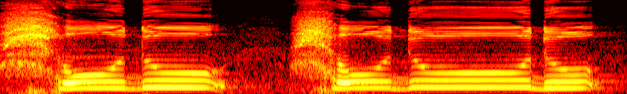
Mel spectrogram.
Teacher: হুদু হুদু একবার গোল করার দ্বারাই কিন্তু হা এবং দালের দম্মা আদায় করা হচ্ছে।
